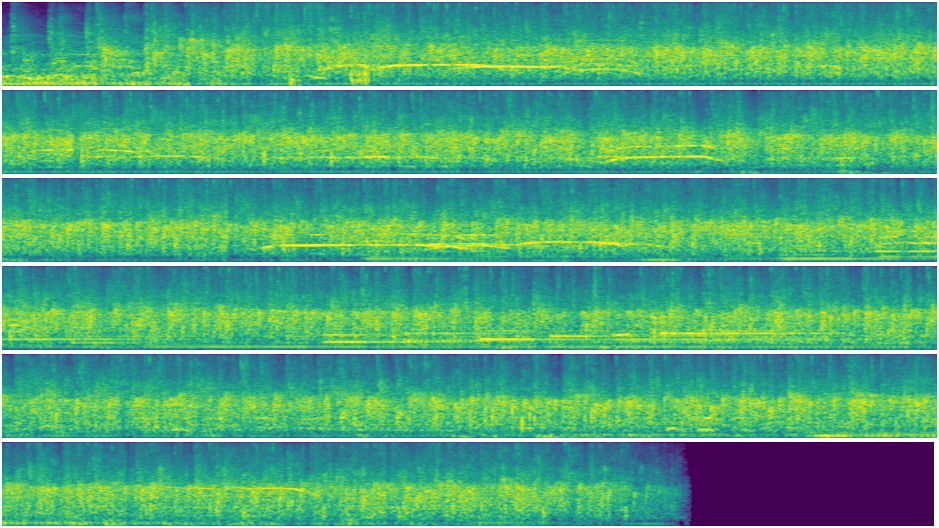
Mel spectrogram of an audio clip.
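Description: Audience applauding steadily, with shouts and whoops of cheering in the first half, over music playing underneath; it all cuts off suddenly near the end.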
